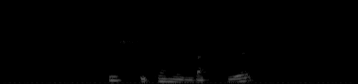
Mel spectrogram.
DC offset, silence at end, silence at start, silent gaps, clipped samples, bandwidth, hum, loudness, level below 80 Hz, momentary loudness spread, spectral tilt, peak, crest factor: under 0.1%; 0 s; 0.05 s; none; under 0.1%; 8.8 kHz; none; -59 LUFS; -76 dBFS; 5 LU; -8 dB/octave; -44 dBFS; 16 dB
